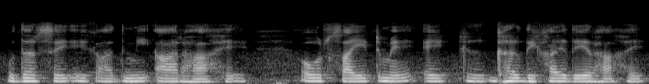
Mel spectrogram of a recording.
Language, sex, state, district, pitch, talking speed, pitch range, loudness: Hindi, male, Bihar, Jamui, 145 Hz, 150 wpm, 140-150 Hz, -18 LUFS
